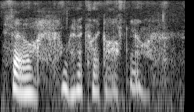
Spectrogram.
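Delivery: huffing and puffing, out of breath, soft. Climbing a hill while signing off, out of breath. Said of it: "I'm kind of huffing and puffing up this hill".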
